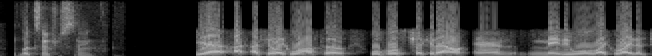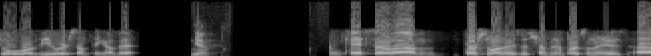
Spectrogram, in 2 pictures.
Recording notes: The audio for him is extremely poor because he had to call in.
